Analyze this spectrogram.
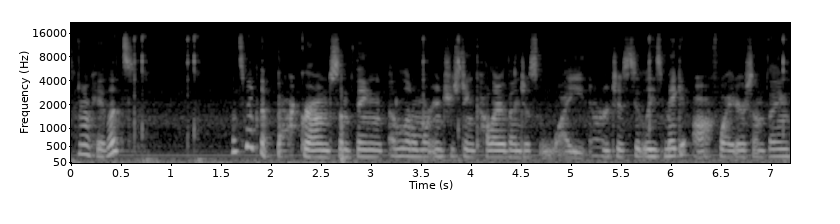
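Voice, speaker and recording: Over noticeable background noise, a woman with an American accent speaks at a fairly quick pace with ordinary pitch variation. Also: medium pitch for a woman. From Michigan. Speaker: artist streamer. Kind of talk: casual live stream chat while drawing. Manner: fast.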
